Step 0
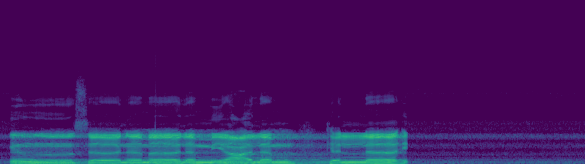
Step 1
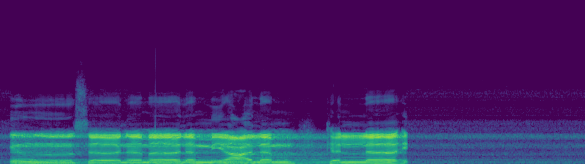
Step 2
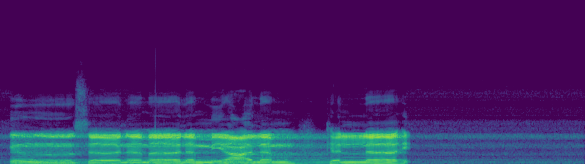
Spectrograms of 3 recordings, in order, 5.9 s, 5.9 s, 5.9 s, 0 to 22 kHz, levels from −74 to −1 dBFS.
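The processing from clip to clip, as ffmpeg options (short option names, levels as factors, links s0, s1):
-af "equalizer=f=2300:w=0.43:g=8.5,volume=1.68"
-filter_complex "[0:a]asplit=2[s0][s1];[s1]adelay=32,volume=0.2[s2];[s0][s2]amix=inputs=2:normalize=0"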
